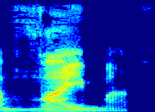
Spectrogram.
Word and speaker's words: Weimar: comunicación en weimar que se escribe con doble uve gamer se pronuncia weimar una ciudad cultural y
